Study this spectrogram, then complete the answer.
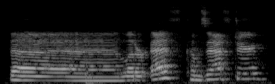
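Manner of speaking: drawn-out question inviting the answer; slow teacher prompt. Shown as a demonstration. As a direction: stretch it out, slow, so the child fills the gap. Tutor prompts the next letter.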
